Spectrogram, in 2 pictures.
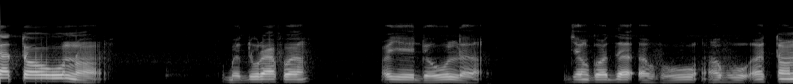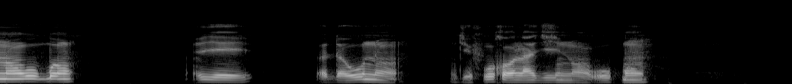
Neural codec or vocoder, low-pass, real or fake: none; 7.2 kHz; real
